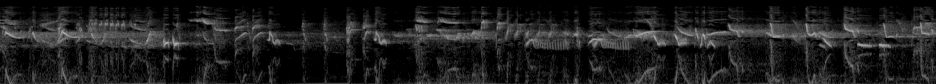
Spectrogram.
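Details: Many small birds chattering, high squeaky chirps and quick trills packed densely together, with faint clicks and taps beneath.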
